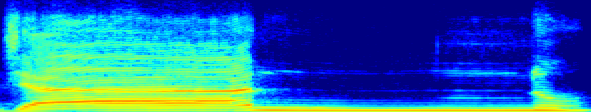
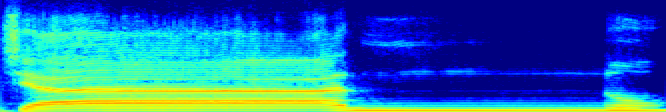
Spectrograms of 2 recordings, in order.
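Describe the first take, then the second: Both takes have the same delivery.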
